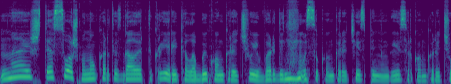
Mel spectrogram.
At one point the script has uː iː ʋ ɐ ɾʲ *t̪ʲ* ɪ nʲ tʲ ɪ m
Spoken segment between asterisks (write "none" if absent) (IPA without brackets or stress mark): d̪ʲ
